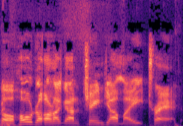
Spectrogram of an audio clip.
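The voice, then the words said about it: Florida redneck Southern accent. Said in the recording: “Where's that accent from? ... That's Florida redneck. That's what that is.”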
